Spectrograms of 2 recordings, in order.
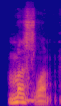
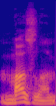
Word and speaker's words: Muslim: If you want to pronounce Muslim as it appears in the Arabic, it should be Muslim. It should start with the sound of moose, not muzzle.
